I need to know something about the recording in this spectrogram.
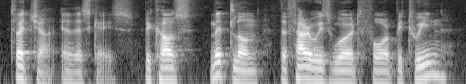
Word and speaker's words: millum: in this case, because mittlon, the Faroese word for between, traditionally takes the genitive. Notice also that the double L is pronounced DL.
